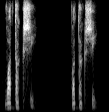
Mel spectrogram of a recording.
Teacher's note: since k and sh are unvoiced consonants and u is appearing in between them, so this rule one states that this u will get devoiced. So watakushi becomes watakshi, watakshi.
